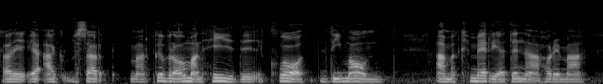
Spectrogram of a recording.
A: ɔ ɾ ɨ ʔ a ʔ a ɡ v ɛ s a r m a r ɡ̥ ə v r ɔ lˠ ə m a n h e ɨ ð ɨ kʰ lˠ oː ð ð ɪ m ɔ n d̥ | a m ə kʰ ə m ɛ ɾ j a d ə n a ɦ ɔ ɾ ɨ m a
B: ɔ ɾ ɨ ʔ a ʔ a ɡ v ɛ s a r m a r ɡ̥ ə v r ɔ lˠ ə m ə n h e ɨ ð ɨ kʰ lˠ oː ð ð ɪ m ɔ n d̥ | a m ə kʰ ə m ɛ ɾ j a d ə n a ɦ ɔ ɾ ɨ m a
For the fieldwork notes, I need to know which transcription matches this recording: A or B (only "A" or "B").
A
